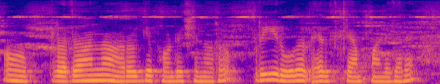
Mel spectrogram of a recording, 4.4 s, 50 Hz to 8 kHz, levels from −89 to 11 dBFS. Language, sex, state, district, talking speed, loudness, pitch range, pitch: Kannada, female, Karnataka, Koppal, 120 wpm, -15 LUFS, 165-185 Hz, 175 Hz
